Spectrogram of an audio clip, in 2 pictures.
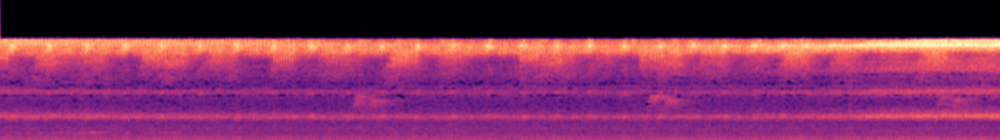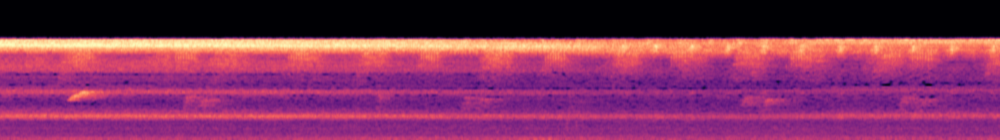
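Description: A chorus of Bornean rainforest insects: a high-pitched, steady trilling with a regular pulse. It swells louder for several seconds in the middle, then falls back.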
